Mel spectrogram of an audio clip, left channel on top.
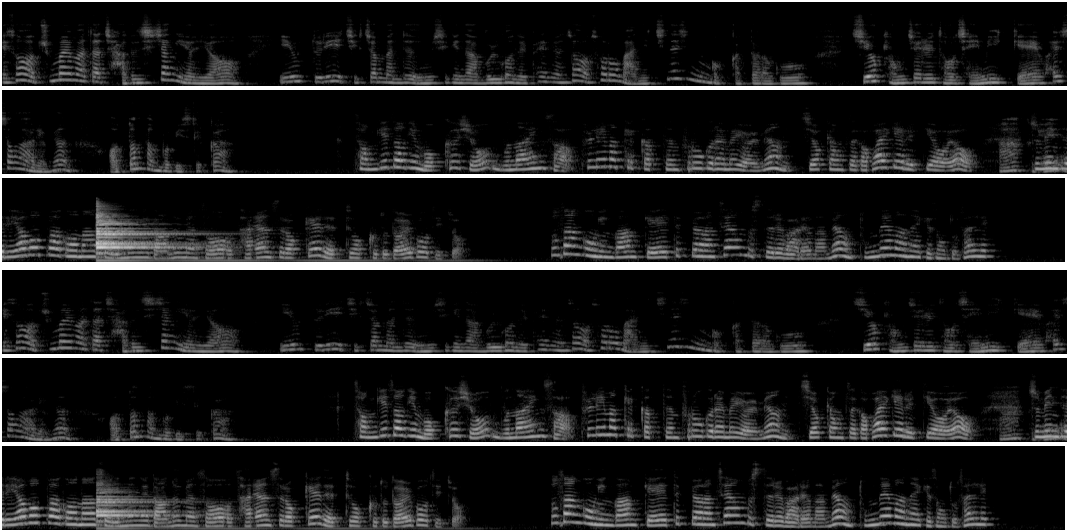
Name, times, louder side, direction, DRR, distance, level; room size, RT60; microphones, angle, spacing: voice 1, 0.0-13.0 20.6-21.3, left 2 dB, 55° left, 1.4 m, -41 dB
voice 2, 14.2-25.9 26.8-31.1, right 2 dB, 35° right, 1.0 m, -32 dB
sound 1, 22.2-24.0 24.4-25.0, left 6 dB, 85° left, 0.6 m, -26 dB
8.2 x 4.5 x 4.4 m
head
